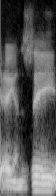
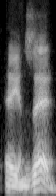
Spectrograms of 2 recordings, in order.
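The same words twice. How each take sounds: First: The letter Z is said the American way. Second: The letter Z is said the Canadian way. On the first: The speaker is American. "the Americans would say" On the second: The speaker is Canadian. "if you were Canadian, it was it's"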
